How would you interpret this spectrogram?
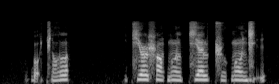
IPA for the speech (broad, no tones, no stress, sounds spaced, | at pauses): ɠ ɔ̰ c ɾ ɔ̤ l | t͡ɕ ə˞ ʂ ɔ̃ ɠ ũ l t͡ɕ ɛ l ʈ͡ʂ o̤ ɠ õ d͡ʑ ḭ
